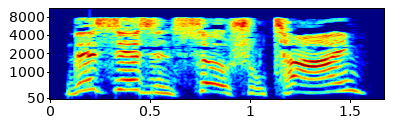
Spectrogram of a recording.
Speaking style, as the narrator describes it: growled Hans

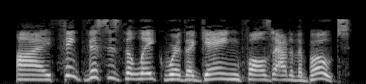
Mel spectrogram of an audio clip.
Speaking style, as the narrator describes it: I said loudly

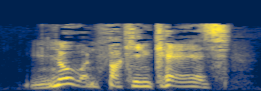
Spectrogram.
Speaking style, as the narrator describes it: snapped Dylan

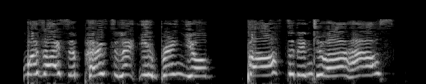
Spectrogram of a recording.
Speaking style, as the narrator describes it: Mother shouted

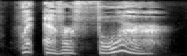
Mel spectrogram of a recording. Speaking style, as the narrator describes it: gasped the second girl

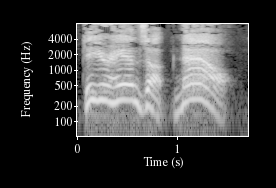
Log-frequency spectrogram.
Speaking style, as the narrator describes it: Darla yelled

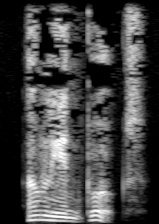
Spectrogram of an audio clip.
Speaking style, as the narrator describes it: she admitted a little sadly

